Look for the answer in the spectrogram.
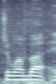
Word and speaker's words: Toowoomba: And I hate to say it, the only reason I know how to pronounce Toowoomba is because of Kathleen Jenner Overdrive.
